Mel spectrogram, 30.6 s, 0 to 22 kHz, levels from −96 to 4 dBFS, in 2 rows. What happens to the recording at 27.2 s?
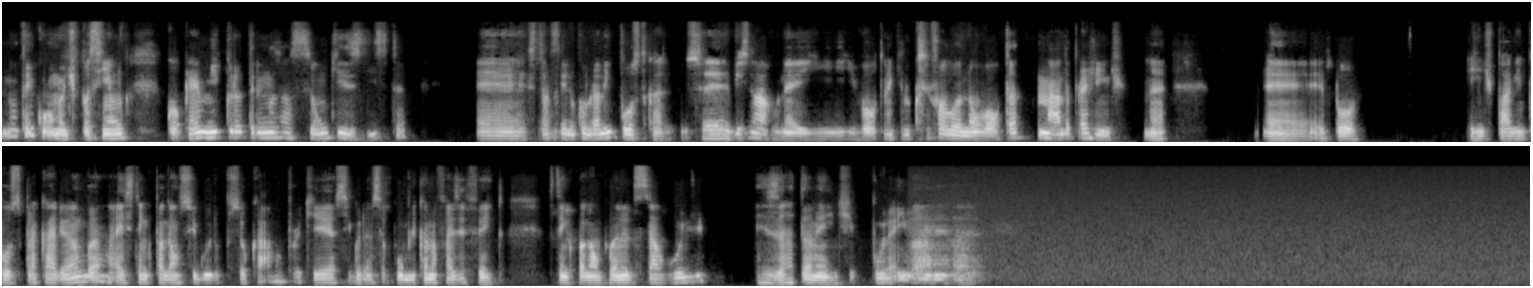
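From 24.36 s to the end, the speech sounds roomy and hollow, with thinner bass and background noise roughly 30 dB below the voice, at much the same level as before. This is a switch to a distant microphone, likely a farther one replacing the close microphone.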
